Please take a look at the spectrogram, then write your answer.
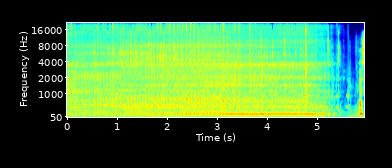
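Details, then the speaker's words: Tuned two-stroke scooter with a racing cylinder, new exhaust, and inner-rotor ignition: a high steady wail holds flat near the top, then stutters and cuts abruptly. It is bouncing off the rev limiter, found set to 0, thought to be the lowest level. "sounds like it's hitting a limiter."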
